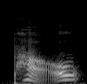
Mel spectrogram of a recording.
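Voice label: "pou", Mandarin pinyin, third tone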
